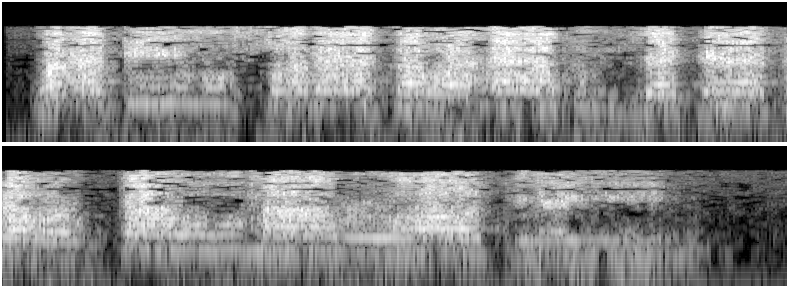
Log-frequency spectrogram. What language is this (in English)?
Arabic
